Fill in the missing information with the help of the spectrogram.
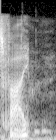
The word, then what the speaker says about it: Fi: Apparently the English language and Japanese language narration in Hyrule Warriors says Fi.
